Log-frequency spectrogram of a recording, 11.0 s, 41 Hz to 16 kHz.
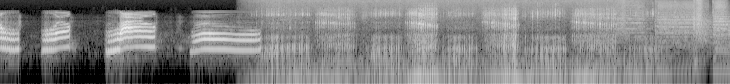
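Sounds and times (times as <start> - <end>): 
cat meowing: 0.0 - 4.0
cat purring: 3.6 - 9.9.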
